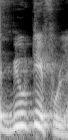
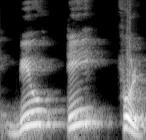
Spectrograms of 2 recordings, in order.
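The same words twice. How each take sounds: First: Said in the usual way. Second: ब्यूटीफुल drawn out slowly, each syllable clear; teacher spelling out a word by sound; slow model pronunciation. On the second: Shown as a demonstration. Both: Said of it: "कैसे इसको आप बोलेंगे".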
